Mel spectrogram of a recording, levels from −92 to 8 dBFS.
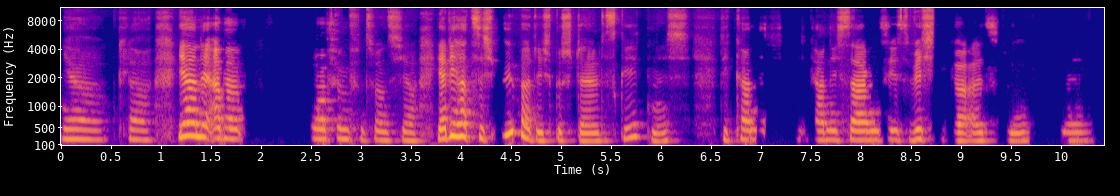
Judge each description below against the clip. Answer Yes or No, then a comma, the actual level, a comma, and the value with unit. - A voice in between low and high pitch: No, high, 215 Hz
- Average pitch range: Yes, average, 3.1 semitones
